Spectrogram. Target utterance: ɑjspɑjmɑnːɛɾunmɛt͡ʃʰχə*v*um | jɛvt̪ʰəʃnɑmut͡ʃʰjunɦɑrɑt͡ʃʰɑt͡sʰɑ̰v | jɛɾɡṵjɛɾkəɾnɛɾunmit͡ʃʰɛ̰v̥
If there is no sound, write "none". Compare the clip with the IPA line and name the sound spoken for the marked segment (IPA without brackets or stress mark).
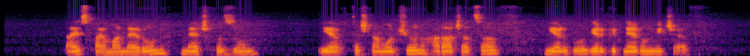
z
